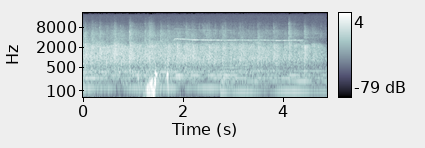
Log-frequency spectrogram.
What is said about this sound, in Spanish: ¿Le puedo dar un aplauso al ejemplo que estuvo bueno.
